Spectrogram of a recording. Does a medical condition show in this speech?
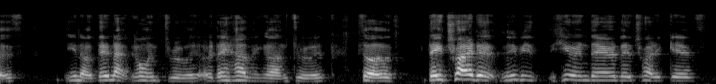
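Yes: spastic quadriplegic cerebral palsy.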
